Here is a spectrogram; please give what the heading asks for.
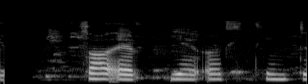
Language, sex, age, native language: Icelandic, female, 10, Icelandic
